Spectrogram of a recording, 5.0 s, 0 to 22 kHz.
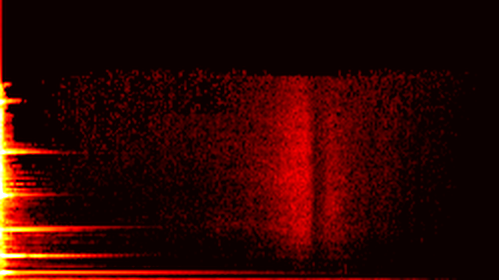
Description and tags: multisample pack of a collection piano toy from the 50's (MICHELSONNE)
